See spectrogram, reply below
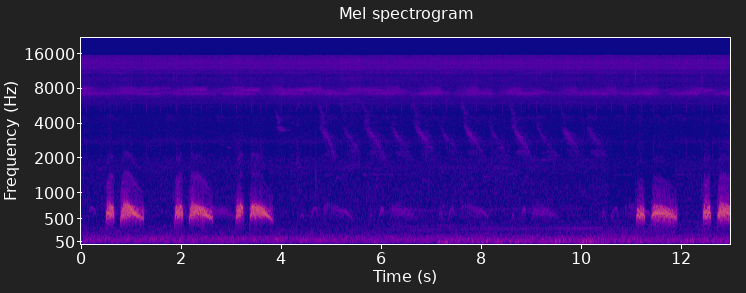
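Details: Fierce-voiced wild-caught spotted dove giving paired hollow coos. These pause for several seconds while faint, thin, falling chirps of other birds fill the gap, and then the cooing resumes.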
